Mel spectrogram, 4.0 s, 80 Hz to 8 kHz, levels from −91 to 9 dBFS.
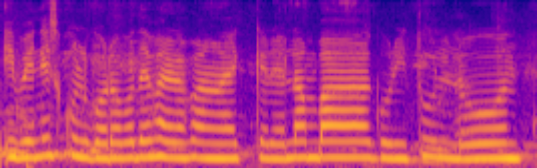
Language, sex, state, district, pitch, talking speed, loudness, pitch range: Chakma, female, Tripura, Dhalai, 270 Hz, 135 wpm, -13 LUFS, 260-280 Hz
